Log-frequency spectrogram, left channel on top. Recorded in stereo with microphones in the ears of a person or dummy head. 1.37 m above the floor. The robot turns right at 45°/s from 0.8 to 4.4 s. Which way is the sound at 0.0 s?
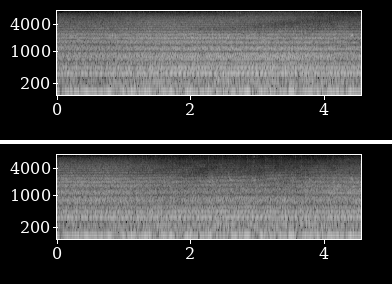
5° left.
